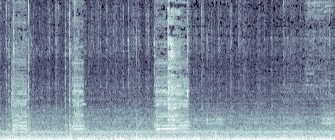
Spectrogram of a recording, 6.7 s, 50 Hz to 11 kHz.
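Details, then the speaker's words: 2020 Rock-Ola Vinyl Bubbler jukebox, mech out of cabinet, amplifier unplugged, stepped after mech index adjustment: steady motor hum with soft clicks and brief shuffles as the basket steps; indexes and stops cleanly. "So when that picks it up and puts it back, it's supposed to land it right in the center of this slot right here."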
